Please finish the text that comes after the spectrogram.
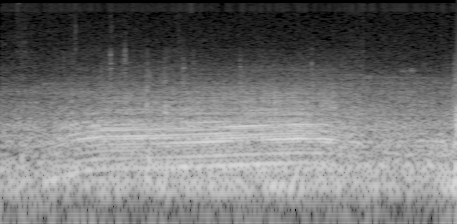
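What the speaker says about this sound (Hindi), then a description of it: "ये CVT ट्रांसमिशन किसी डुअल क्लच ऑटोमेटिक की तरह अप और डाउन शिफ्ट कर रहा है" A Nissan X-Trail with a CVT automatic transmission accelerates, its engine note a steady, rising hum heard from inside the cabin, fairly loud and continuous with no talking.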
